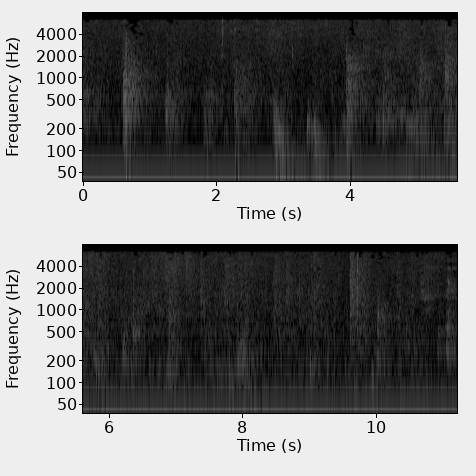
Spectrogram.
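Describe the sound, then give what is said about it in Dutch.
Steady footsteps on a hard floor as a man walks to the front of an audience at an even pace, each step a dull, echoing knock, with faint background murmur beneath. “We zijn heel blij en dankbaar dat je zo naar voren kan lopen.”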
